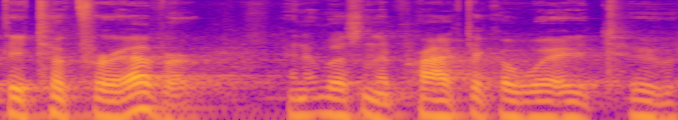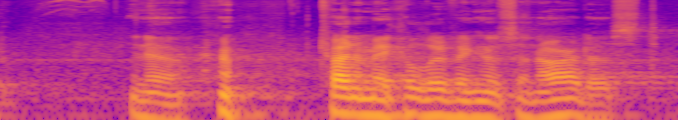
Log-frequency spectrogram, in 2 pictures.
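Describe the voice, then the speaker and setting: The delivery has a moderate pace and a monotone, flat intonation. Long, frequent pauses and audible room echo mark the clip. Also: man. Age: 70s. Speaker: painter. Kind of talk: casual chat.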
